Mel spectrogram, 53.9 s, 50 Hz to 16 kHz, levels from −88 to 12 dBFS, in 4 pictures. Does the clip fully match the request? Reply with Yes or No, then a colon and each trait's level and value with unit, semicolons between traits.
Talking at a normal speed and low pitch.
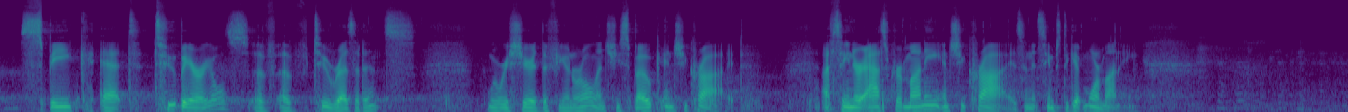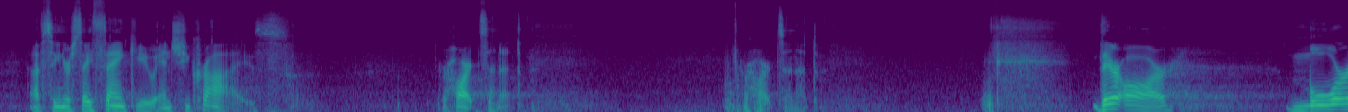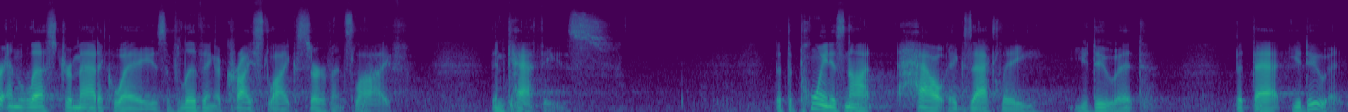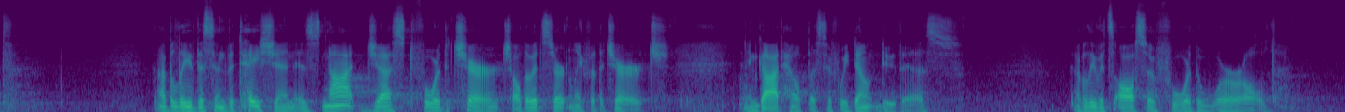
No: slow, 130 wpm; low, 110 Hz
